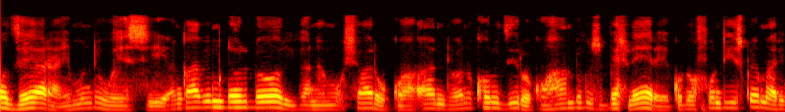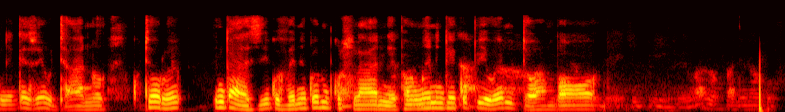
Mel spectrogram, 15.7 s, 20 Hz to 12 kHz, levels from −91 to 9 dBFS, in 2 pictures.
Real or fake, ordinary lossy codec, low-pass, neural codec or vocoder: fake; Opus, 64 kbps; 7.2 kHz; codec, 16 kHz, 6 kbps, DAC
